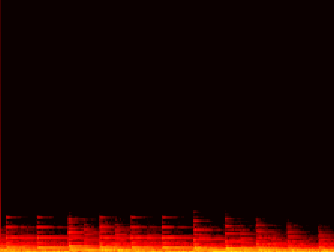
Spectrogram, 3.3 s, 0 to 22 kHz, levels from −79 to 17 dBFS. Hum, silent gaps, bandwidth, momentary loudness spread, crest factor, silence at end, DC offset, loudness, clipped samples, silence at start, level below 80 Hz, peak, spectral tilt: none; none; 3.3 kHz; 4 LU; 12 dB; 0 s; under 0.1%; -23 LUFS; under 0.1%; 0 s; -38 dBFS; -10 dBFS; -11.5 dB/octave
